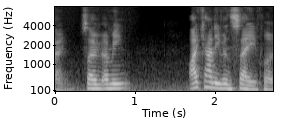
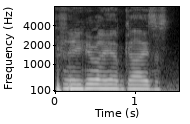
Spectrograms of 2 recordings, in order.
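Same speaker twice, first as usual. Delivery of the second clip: lightly imitated stoner rasp; a hint of smoker's rasp, drowsy; Moist Critical impression. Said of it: "I am ripping off Moist Critical and Meat Canyon there".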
